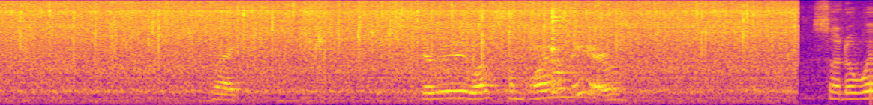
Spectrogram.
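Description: A metal fork scrapes and taps against a frying pan.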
